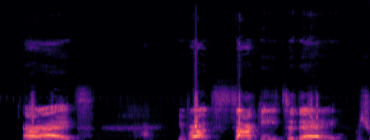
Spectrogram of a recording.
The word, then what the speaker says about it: sake: to school um so uh sake it's actually pronounced sake and not Saki so tonight when you go to don't you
